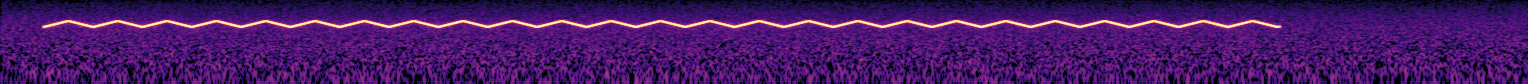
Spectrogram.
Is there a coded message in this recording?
No, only a tone that sweeps in pitch again and again.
